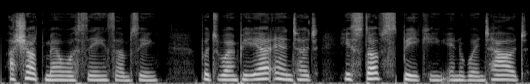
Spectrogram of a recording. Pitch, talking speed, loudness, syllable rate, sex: 215 Hz, 180 wpm, -19 LUFS, 5.0 syllables/s, female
